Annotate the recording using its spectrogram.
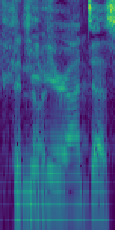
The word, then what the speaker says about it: Kiviranta: We couldn't get Kitivar. – No, Kiviranta. – Kiviranta, sorry.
